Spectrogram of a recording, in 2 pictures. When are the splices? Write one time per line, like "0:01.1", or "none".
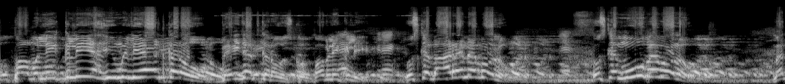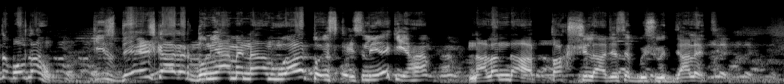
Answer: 0:08.8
